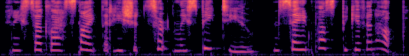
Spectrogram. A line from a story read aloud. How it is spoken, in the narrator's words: continued, almost in a whisper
